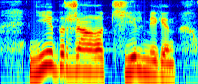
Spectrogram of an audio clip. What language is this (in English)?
Kazakh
